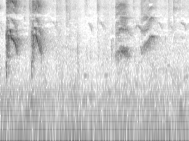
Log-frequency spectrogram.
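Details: Green Fischer's lovebirds in a pair giving shrill, squeaky chirps: two loud high notes in quick succession, a pause, then two softer, downward-sliding squeaks.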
